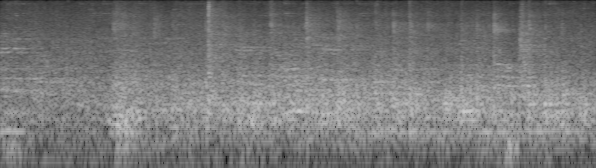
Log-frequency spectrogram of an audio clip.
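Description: Footsteps tap on a hard floor in an echoing passage.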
